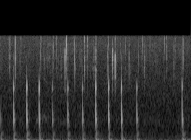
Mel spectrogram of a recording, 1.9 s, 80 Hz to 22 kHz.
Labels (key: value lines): label: biophony, knock
recorder: SoundTrap 300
